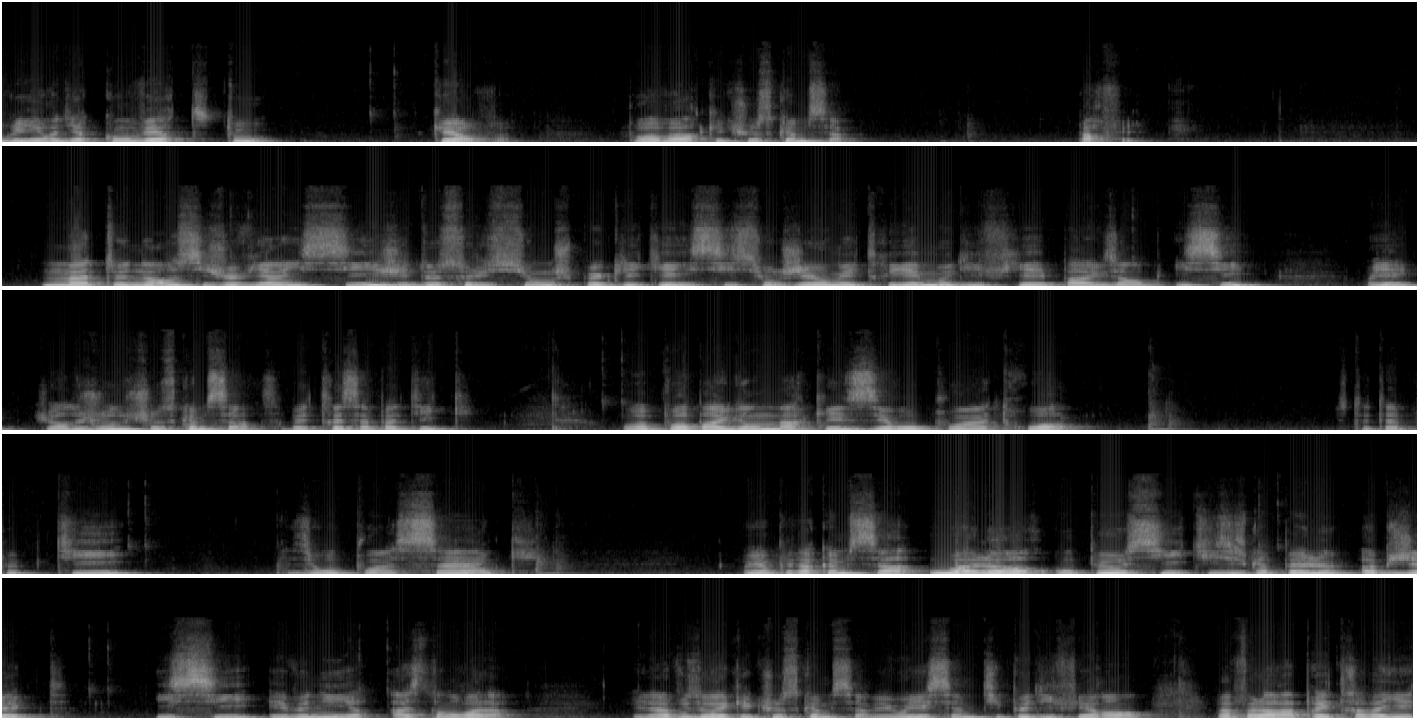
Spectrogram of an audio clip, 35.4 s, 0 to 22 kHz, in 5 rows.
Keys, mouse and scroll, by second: 2.6 Tab, 3.2-4.7 scroll up 21, 4.7 Tab, 5.5-6.5 scroll down 16, 6.5-7.0 scroll up 4, 7.0-8.3 scroll down 1, 8.3 click, 12.6 click, 13.5-14.1 scroll up 5, 14.1 scroll down 1, 14.2-14.7 scroll up 1, 14.7 scroll down 2, 15.0-17.2 scroll up 1, 17.2-20.3 drag, 21.9-24.9 drag, 24.9 scroll up 2, 25.1-26.1 scroll down 5, 26.1-27.5 scroll up 2, 27.5 click, 28.8 click, 30.9-31.3 scroll up 6, 33.3-34.5 scroll down 5, 34.5-35.3 shift+middle drag.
